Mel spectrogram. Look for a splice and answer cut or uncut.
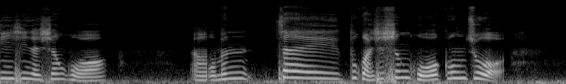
cut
